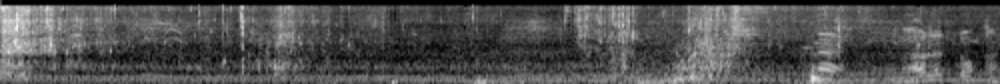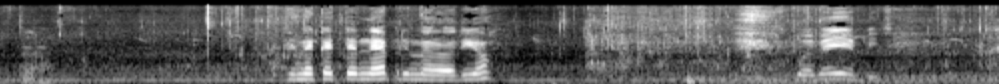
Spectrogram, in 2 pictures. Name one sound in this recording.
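Water splashes as a person kicks near the surface.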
